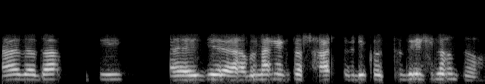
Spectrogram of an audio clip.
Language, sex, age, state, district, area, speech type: Bengali, female, 30-45, West Bengal, Uttar Dinajpur, rural, conversation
